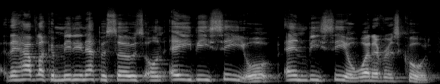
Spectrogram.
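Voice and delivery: a hint of a smug fan objecting; imagined viewer. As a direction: voice the skeptical viewer, quickly. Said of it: "what you're probably thinking".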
